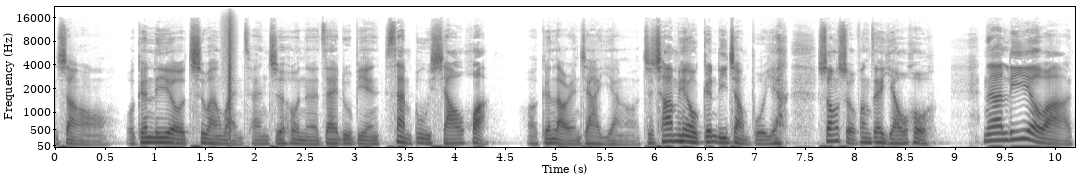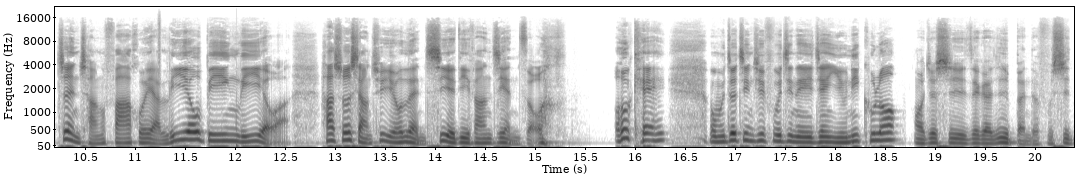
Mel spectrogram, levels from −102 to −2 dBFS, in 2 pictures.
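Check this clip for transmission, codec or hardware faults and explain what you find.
Two hardware-side faults show up in this speech clip. There are wireless microphone noise hits from 1.64 to 1.83 s, between "吃完" and "餐之后呢", and from 11.22 to 11.26 s, after "正常发挥". The FM signal fades out and receiver static swishes in over the voice. There is also a DC step at 12.01 s: the zero line jumps about -36 dBFS, giving a low thump, then drains away through a 20 Hz high-pass.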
